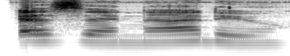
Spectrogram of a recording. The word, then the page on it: escenario: Spanish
